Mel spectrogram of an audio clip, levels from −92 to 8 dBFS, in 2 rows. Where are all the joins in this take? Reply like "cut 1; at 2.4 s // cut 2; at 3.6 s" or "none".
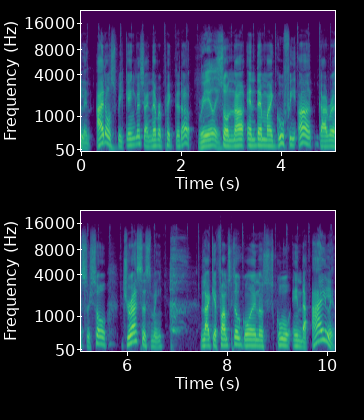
cut 1; at 2.3 s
